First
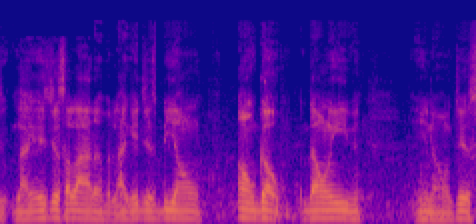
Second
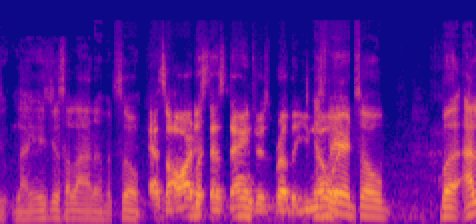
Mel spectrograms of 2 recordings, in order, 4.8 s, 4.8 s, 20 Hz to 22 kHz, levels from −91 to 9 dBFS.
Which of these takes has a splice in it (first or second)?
second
